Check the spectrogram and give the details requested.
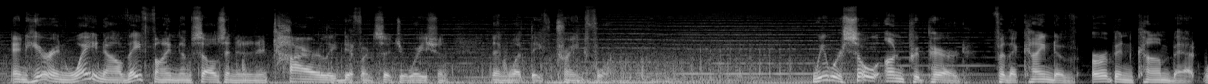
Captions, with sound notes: And here in Hue now, they find themselves in an entirely different situation than what they've trained for. (gentle music) (guns firing) We were so unprepared for the kind of urban combat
